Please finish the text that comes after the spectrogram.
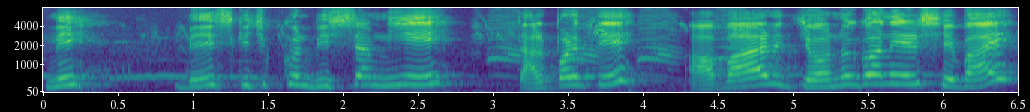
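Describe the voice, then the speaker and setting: A woman's voice: high-pitched, unhurried, a bit bright, slight background noise. A woman voicing a bossy, cowardly older boy who leads a gang in a cartoon, blustering and ordering the others about. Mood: bossy, pompous. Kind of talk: cartoon voice acting.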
